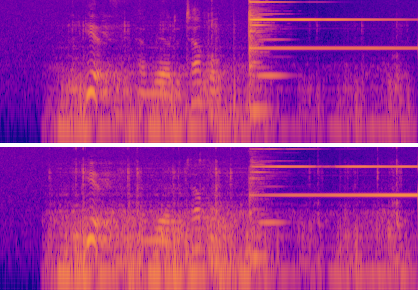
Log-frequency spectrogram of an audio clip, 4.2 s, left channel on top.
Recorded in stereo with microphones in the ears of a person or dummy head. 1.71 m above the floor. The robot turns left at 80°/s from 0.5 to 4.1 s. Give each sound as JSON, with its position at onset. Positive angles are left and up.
{"t": 0.8, "sound": "a woman speaking", "azimuth_deg": 165, "distance_m": 4.0}
{"t": 2.5, "sound": "a bell", "azimuth_deg": 85, "distance_m": 1.1}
